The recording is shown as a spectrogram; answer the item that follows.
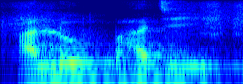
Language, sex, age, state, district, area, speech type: Marathi, male, 30-45, Maharashtra, Hingoli, urban, spontaneous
